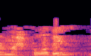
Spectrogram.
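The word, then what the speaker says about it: mahfuzin (مَحْفُوظٍ): Ini dibacaan kebanyakan qurra dibaca mahfuzin. Dan Nafi membacanya fi lauhin mahfuzun. Dibaca dengan dhamma.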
